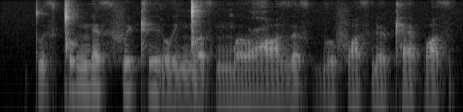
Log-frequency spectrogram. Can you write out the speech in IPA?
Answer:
tʷ ɪ˧ θ ǀ ʊ˦ ŋ ɛ˦ θ f ɪ˦˨ ʈʰ ɪ˦˨ ɾ ʊ˧ e̯ ŋ͡ǀ ʌ˧ θ ŋ͡m ʌ˨ o̯ ʕ ɑ˧ ð ə˧ θ ɡ͡b ʊ˨ f ɑ˨ θ ɳ ə˨ o̯ ʈʰ æ˧ p ɑ˧ θ

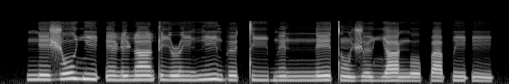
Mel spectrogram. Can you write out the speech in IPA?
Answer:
ŋ e ʒ o ʎ ĩ ʔ ẽ ɳ i ɳ ã ʈ i ɹ ĩ ŋ ĩ b ø t i b ẽ nː e t õ ʒ ø ʎ a ŋ o p a p ĩ ʔ ĩ

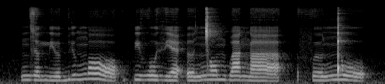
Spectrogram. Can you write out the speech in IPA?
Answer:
n z ə mʲ ɵ bʲ o ŋ ɔ | pʲ ɵ v o vʲ æ ʔ ə ŋ͡ǀ ɔ m b a ŋ a | f ɵ ŋ͡ǃ o

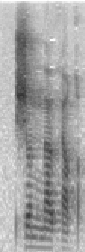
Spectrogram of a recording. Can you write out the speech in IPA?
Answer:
ʃ ə nː a ə̯ h æ q

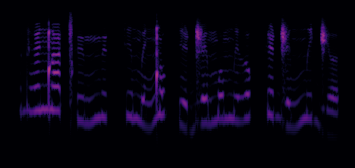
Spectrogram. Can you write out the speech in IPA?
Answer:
dʱ ɛ˦ ŋ͡ǃ a˦ ǀʰ y˨ mː y˧ kː i˧ m e˨ ŋ͡ǃ o˦ k i˨ ɖ͡ʐ e˧ m o˦ m i˧ ð o˦ kː e˦ ɖ͡ʐ i˨ mː i˧ d͡ʒ ə˨

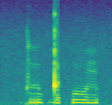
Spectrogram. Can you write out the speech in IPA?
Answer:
k r u˦˥ k̚ d a˨˩ t̚ p oː˧ n

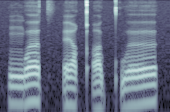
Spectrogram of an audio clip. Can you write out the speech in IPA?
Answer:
ŋʷ ɐ t͡sʼ ɛ qʼ ɐ kʷʼ ə

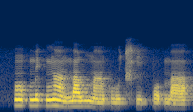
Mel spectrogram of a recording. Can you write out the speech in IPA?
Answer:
ɔ̃˦ p̚ m e˦ k̚ ŋ ã˥˧ n̪ a˦ w m ã˦ p u˧ t͡ɕʰ i˨ ʔ p o˦ ʔ m a˧

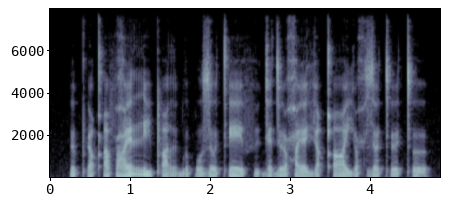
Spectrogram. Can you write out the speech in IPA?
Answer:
ø pʼ ø qʼ æ f ʕ ɛ r i pʼ ɑ r b ɵ p o z ɵ tʼ e f y ɡ ɛ d ø ħ ɛ vʲ e qʼ ɑ j y ħ z œ tʼ ø tʼ ɵ

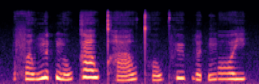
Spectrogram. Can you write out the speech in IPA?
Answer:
f ɐ˧ w n̪ ɵ˥ t̚ n̪ o˨˥ w k aː˥ w kʰ aː˨˥ w t̪ʰ o˨˥ w pʰ yː˥ p̚ l ɵ˧ t̚ ŋ ɔː˥ j

